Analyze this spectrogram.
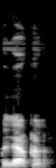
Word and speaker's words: Balaka: And this is in a city called Balaka. I believe I'm pronouncing that correctly. It's Balaka, spelled Balaka.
